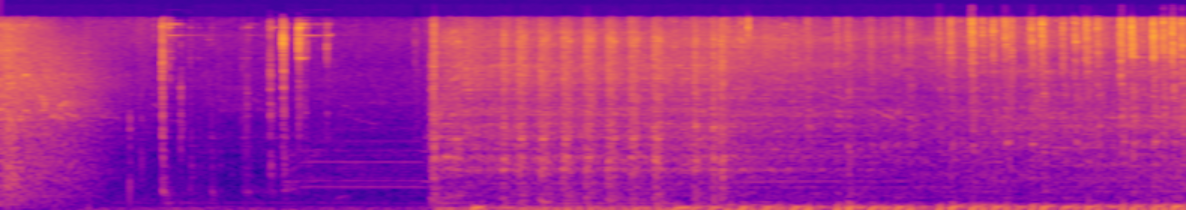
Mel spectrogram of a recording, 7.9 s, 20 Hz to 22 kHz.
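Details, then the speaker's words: Opel GT with new Weber 40 DCOE carburettor on straight manifold, 30 mm chokes, idle screws about 3 turns out: weak turnover and hesitation, then rough lumpy idle; engine flooded on start. "Flooded it, so it's not looking good."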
